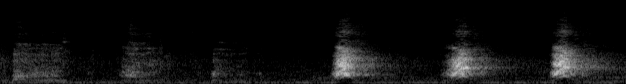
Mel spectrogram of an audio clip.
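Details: Dog standing on its hind legs barking at a squirrel in a plum tree; six sharp barks, the first three softer, the last three loud and evenly spaced about a second apart.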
